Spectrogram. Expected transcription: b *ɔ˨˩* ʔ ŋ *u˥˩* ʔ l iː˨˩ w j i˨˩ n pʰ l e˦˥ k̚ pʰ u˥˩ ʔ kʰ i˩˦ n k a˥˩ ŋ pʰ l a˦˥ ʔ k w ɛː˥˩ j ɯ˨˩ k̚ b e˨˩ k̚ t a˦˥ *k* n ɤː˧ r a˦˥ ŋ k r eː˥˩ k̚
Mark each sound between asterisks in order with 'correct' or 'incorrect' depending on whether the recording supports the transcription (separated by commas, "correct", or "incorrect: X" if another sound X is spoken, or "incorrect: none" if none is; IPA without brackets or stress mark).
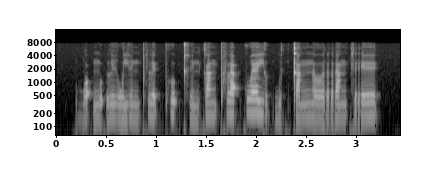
correct, incorrect: u˨˩, incorrect: ŋ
